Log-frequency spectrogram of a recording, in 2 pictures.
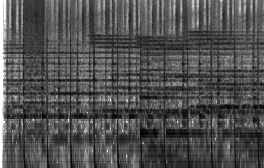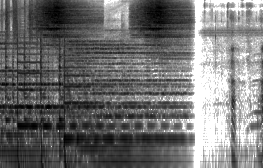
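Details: Electronic dance music with a steady beat and some speech, ending in quiet background noise; no animal sound heard.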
